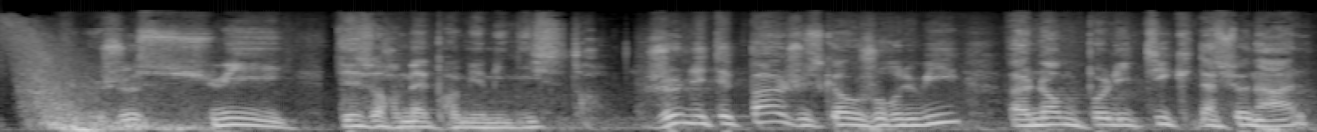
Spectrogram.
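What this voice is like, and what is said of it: Regional French accent. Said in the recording (French): “Jean Castex ... a été moqué, brocardé tout le week-end sur les réseaux sociaux. Pourquoi À cause de son, de son accent.”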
